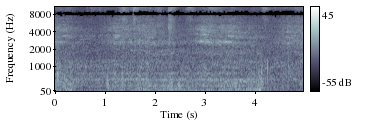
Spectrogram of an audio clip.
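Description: BNSF freight train of autorack cars rolling past at close range: a steady rumble and clatter of steel wheels on rail, with a single heavy thump about four seconds in.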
